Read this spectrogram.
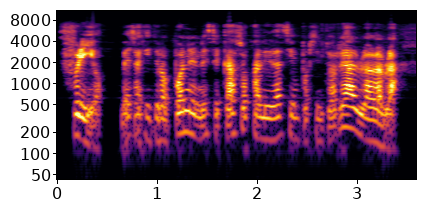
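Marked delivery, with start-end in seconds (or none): none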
